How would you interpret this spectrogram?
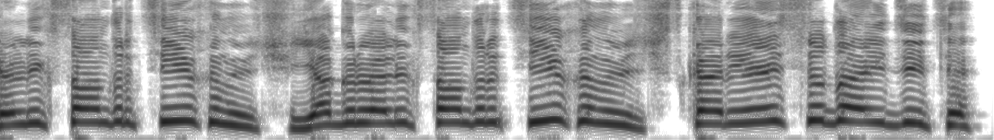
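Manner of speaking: high shrieking call, pressing harder. A narrator's reading. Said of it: "начинает верещать на весь подвал".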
